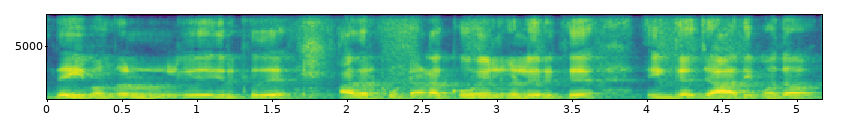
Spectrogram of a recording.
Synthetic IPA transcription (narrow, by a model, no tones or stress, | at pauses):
d̪ɛɪʋɐŋɡɐɭɪɾɯkːɯðɯ | ɐðɐrkʊɳɖaːnɐkoːjɪlɣɐɭɪɾɯkːɯ | ɪŋɡed͡ʒaːðimɐðɐ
